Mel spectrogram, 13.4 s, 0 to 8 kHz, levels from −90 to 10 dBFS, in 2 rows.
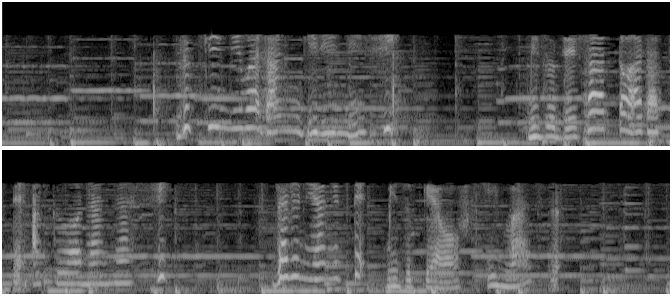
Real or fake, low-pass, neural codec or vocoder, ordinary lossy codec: real; 7.2 kHz; none; AAC, 16 kbps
